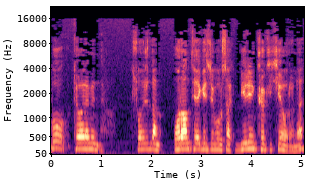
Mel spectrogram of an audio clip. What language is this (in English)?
Turkish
